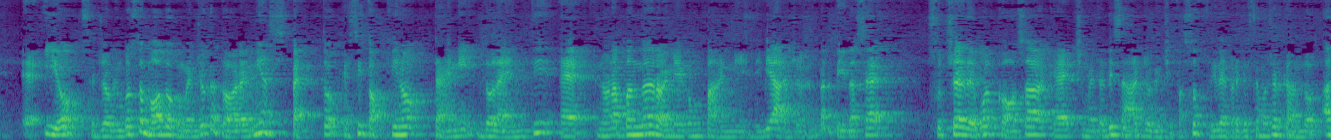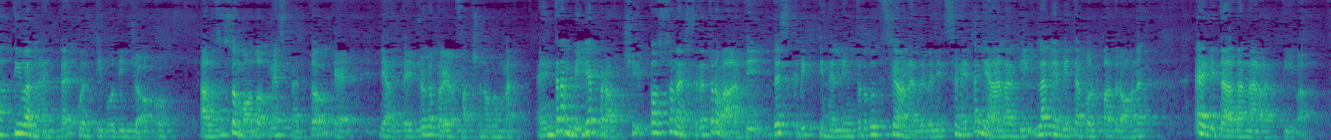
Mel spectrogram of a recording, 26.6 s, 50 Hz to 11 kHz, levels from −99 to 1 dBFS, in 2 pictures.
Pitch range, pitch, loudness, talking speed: 140-185 Hz, 150 Hz, -28 LUFS, 180 wpm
